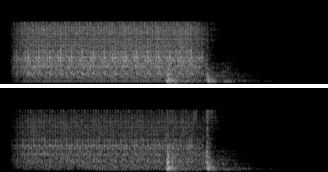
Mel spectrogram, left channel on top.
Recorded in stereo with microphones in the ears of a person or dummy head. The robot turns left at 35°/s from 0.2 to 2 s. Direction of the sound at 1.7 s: 50° right (ahead or behind).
